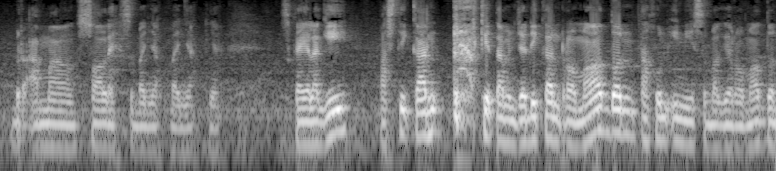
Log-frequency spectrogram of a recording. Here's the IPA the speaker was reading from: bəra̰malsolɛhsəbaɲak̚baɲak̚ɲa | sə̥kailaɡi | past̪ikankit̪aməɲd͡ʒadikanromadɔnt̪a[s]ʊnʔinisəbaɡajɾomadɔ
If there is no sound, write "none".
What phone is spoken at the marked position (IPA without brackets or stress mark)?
h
